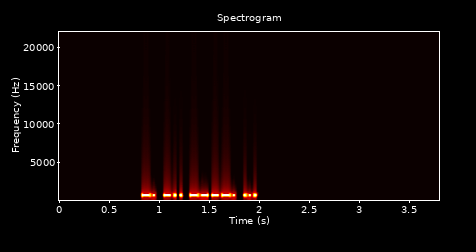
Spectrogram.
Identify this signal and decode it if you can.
Morse code, heard as a keyed tone, about 41 wpm, 700 Hz. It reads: ND9S
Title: USA Call Signs - 4 Characters - Repeated 3x - 45wpm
